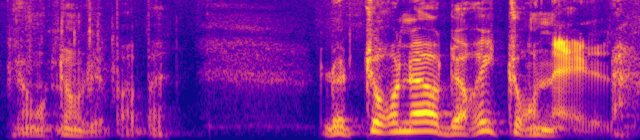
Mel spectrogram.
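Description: A middle-aged man hosting a radio show in a studio, chatting casually with rambling jokey asides and reading poems aloud slowly and deliberately. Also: medium pitch, huge pitch swings, creaky, breathy edge. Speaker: radio host. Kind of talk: casual chat and poetry reading.

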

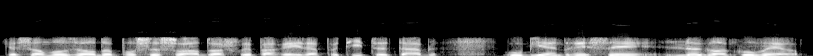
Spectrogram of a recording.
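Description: A stiff, deferential male servant asking his master for orders, as a man reads him out in a storybook reading. The delivery is slow and solemn, heard through a tinny, dry radio line. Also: on the high side, steady tone, dry recording. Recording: dry, phone-like radio sound.

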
